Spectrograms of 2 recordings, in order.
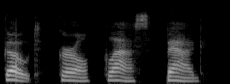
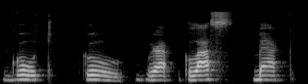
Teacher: we already listen to the voice consonant sound g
